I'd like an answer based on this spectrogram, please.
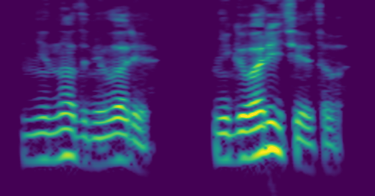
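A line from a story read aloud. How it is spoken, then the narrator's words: Gentle reproach. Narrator (Russian): мягко укорил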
